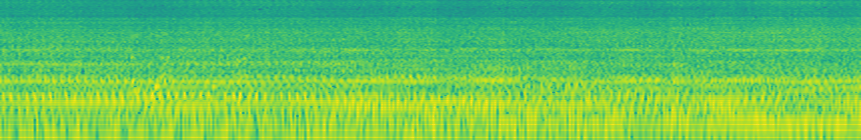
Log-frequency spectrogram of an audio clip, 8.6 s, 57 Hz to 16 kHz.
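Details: Subaru Forester 2.5L EJ25 after intake manifold removal and fuel line replacement, run about 20 minutes toward operating temperature and bled of bubbles: low, steady, even idle with no misses or ticks; running really good.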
